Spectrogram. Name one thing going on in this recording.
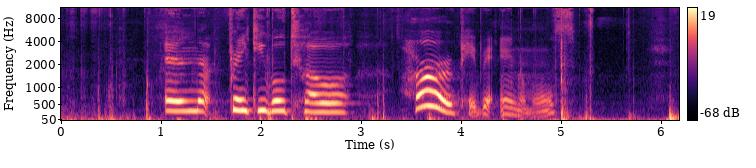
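A young girl speaks and squeals playfully close by.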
